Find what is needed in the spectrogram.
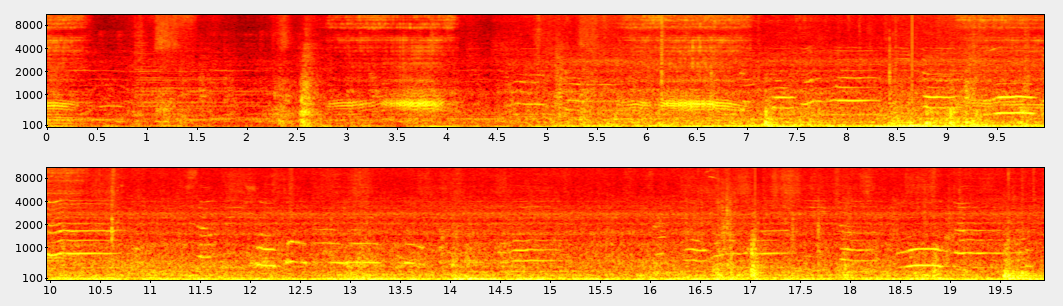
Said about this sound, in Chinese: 这是我的软卧的车厢。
